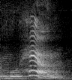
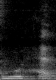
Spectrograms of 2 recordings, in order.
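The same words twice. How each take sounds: First: Said in the usual way. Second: "mujer" ending in an l sound, like mujel; final R as L. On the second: Shown as a demonstration. Lecturer showing lateralization, "mujer" with final L. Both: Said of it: "realizing it as an L".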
